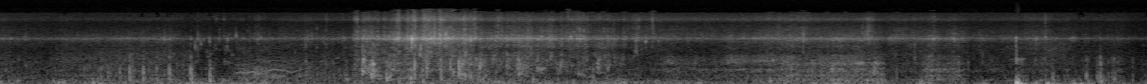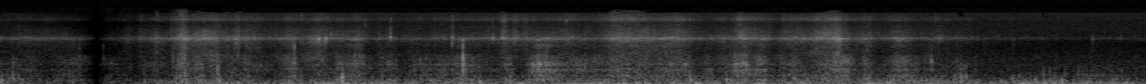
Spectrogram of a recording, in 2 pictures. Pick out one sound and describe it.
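Small waves lap and splash against a boat.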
